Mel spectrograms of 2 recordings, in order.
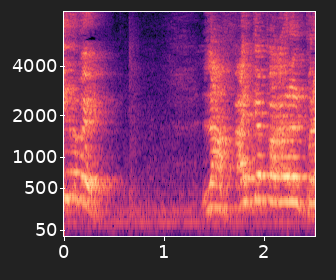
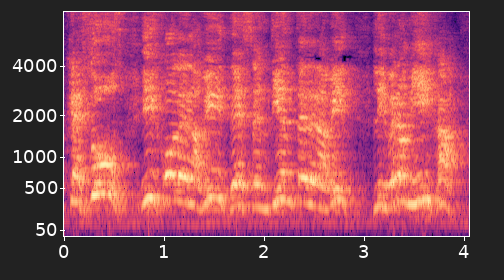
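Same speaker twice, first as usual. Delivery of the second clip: raised, urgent cry for help; shouted plea; 2 semitones higher than usual. Acted. Desperate mother crying after Jesus, shouted plea. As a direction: call out to someone who keeps walking. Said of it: "Si le estoy gritando en su cara".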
